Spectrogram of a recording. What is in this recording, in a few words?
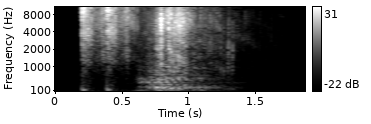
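manticore attack voice middle; mantikora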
